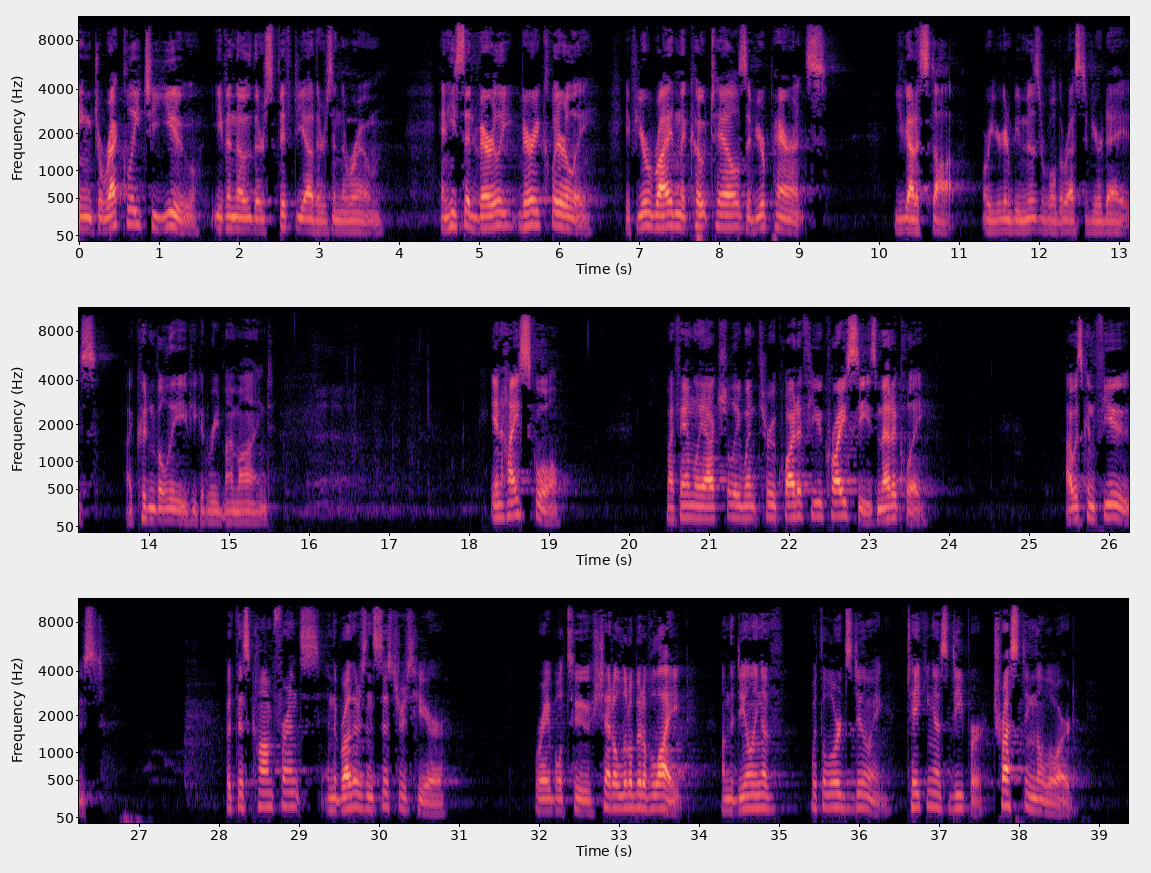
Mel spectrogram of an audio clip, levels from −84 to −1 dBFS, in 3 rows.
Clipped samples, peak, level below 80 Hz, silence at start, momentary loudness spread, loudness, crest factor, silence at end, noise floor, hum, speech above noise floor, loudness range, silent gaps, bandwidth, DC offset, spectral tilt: under 0.1%; -4 dBFS; -68 dBFS; 0 s; 14 LU; -27 LUFS; 24 dB; 0.65 s; -71 dBFS; none; 44 dB; 8 LU; none; 10.5 kHz; under 0.1%; -3 dB/octave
